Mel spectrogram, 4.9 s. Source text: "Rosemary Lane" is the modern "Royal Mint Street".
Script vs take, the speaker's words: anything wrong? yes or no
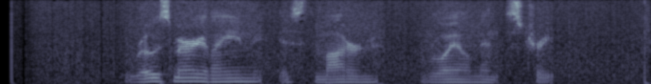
no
